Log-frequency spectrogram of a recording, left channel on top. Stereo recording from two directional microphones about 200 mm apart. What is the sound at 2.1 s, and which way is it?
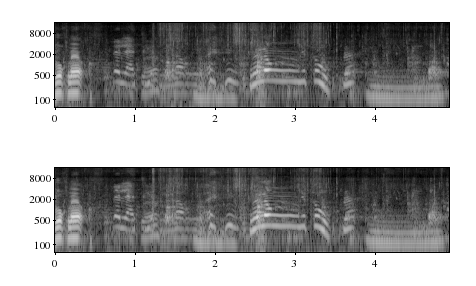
Speech, 20° left (ahead or behind).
